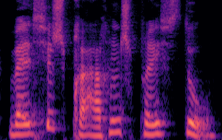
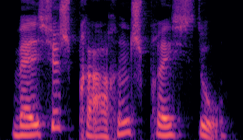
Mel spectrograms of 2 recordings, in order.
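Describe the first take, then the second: No difference in how they are said.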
